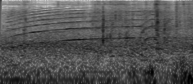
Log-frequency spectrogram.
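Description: A siren sounding one rising wail that levels off and fades after about a second and a half, over a steady low rumble.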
